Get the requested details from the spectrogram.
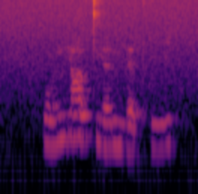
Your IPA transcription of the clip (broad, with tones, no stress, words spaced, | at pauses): po˧˥ʊ̯n̪jɑ˥ʊ̯ t̪jɛ˧˥ mjɛ̰˨˩pʰi˧˥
